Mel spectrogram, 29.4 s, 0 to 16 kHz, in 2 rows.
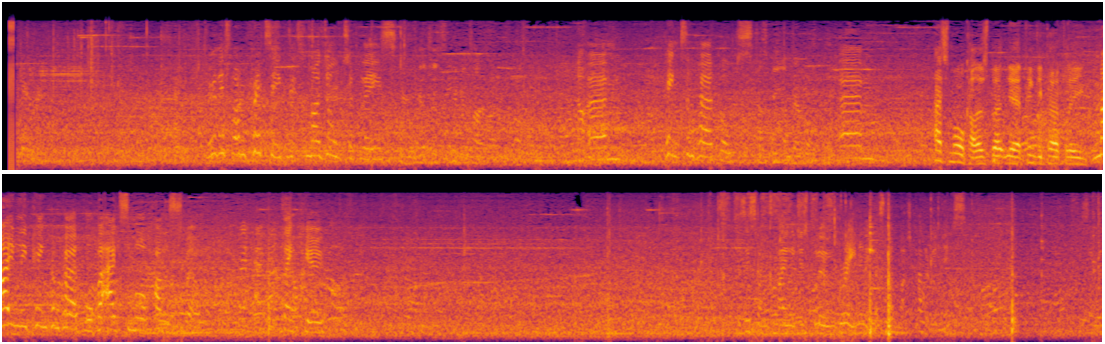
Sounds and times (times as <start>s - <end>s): Hubbub, speech noise, speech babble: 0.1s - 29.3s.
